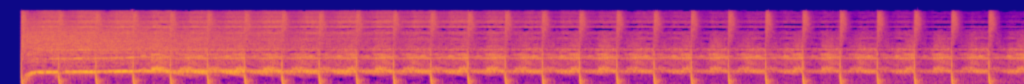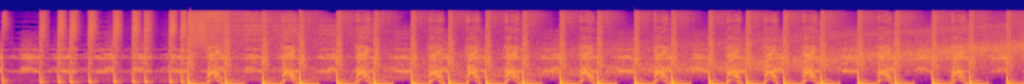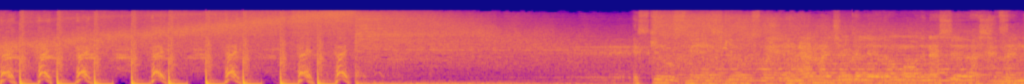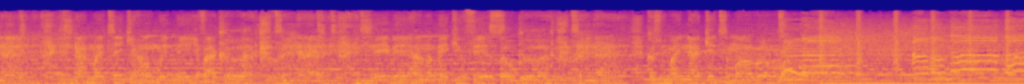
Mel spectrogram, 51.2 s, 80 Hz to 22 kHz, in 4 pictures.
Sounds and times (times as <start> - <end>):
House music: 0.2 - 51.2.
